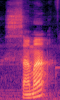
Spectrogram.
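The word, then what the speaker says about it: さま: Nah, kalau dalam huruf hiragana ini titik-titik ini sama ya, sama. Dalam tulisan kanjinya ini sama ya, seperti itu. Sama ya, sama juga. Ini dibacanya sama, hiragana ini sama.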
